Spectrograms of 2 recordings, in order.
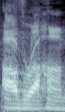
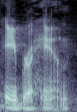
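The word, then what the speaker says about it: אברהם: Just like Avraham instead of Abraham. Okay, aside from the vowel changes, we say Avraham.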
